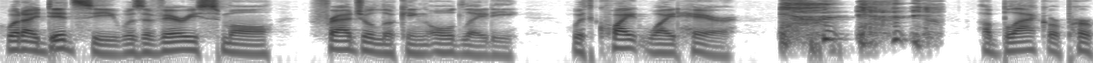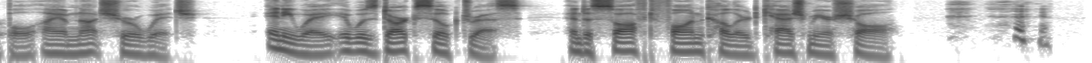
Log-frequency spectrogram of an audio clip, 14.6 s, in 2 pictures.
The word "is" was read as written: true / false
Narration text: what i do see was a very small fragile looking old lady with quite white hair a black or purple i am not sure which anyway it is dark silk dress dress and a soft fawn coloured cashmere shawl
false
